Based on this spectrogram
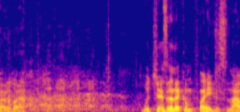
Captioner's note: laughter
